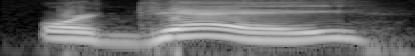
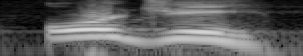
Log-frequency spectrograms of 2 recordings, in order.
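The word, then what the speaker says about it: ὀργή: It's pronounced orge in Greek. We pronounce it orgy.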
